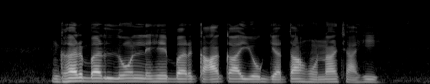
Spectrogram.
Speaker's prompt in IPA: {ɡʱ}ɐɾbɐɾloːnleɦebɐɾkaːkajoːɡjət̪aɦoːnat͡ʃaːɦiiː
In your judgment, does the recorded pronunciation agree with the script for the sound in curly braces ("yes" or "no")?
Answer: yes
